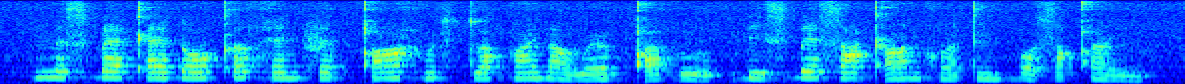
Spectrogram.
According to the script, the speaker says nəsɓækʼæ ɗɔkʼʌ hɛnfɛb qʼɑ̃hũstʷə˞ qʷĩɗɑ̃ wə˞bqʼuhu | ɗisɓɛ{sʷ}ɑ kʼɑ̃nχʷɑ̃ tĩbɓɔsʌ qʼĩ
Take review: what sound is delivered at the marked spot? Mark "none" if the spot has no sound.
s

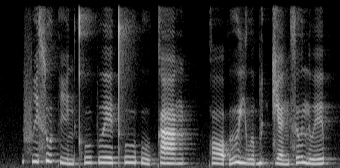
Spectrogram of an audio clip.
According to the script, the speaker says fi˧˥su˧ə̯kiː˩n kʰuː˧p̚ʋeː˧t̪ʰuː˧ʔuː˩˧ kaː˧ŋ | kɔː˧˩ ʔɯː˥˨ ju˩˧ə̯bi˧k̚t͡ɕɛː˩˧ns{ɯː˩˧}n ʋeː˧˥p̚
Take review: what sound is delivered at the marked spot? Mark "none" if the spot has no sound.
ɯː˥˨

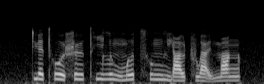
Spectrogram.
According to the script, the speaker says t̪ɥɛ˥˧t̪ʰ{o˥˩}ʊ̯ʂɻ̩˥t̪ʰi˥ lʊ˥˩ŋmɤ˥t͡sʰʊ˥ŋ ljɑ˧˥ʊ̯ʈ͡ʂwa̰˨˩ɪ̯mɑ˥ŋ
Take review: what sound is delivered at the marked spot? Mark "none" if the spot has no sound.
o˥˩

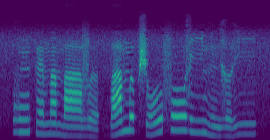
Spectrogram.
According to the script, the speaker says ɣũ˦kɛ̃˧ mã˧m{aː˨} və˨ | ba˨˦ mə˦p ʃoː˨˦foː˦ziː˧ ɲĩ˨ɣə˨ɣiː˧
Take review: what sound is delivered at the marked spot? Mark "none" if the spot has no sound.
aː˨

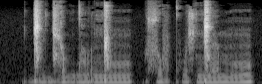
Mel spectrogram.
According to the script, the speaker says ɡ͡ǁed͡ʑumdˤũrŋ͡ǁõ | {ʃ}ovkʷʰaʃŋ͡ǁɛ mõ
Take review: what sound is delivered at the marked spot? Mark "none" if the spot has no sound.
s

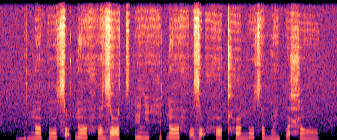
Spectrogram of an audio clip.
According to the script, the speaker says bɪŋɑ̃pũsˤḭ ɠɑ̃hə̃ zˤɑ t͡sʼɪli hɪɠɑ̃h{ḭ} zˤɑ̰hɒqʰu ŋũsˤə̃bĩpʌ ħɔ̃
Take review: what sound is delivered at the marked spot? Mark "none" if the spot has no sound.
ḭ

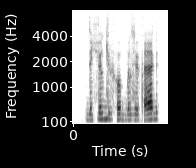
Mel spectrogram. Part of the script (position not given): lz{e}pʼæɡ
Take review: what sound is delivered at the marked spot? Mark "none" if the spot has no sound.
ø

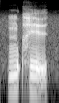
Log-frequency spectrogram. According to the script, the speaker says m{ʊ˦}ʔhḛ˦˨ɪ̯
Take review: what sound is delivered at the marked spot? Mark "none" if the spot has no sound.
ʊ˦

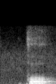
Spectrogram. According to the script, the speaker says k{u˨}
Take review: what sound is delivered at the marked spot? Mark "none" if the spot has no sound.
o˨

